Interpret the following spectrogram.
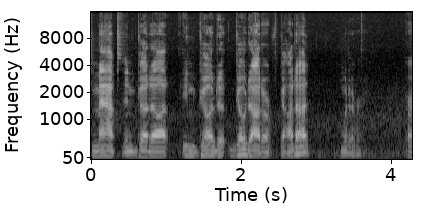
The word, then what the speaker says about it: Godot: Say it like it's French. Godot, alright.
